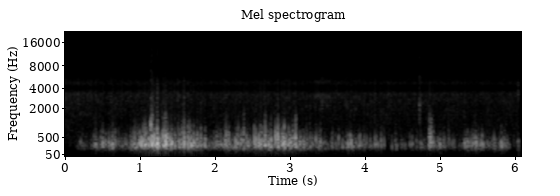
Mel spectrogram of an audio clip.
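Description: Wind buffeting the microphone of a camera on a moving bicycle: a gusty low rumble that swells and falls, loudest about a second in.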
